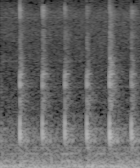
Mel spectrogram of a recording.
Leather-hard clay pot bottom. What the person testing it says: sounds like you're flicking a basketball or a beach ball. That's when you know it's getting kind of thin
